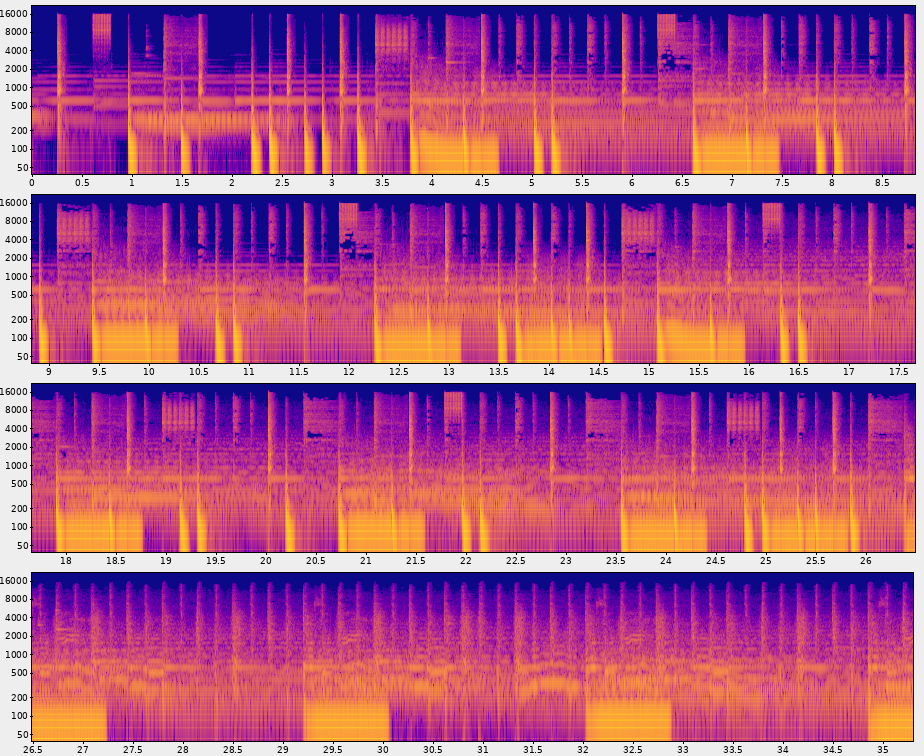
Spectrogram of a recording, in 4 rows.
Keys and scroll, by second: 27.4 ctrl+r.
